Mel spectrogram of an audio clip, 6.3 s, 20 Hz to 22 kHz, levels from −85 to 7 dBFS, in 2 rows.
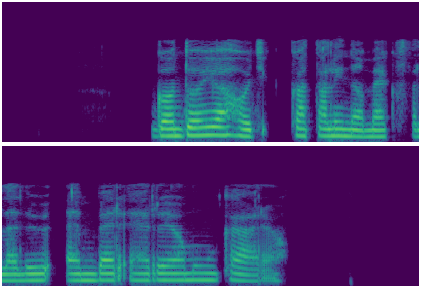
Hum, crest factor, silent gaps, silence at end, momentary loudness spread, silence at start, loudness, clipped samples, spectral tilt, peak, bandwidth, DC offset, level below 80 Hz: none; 20 dB; 2.01-2.16 s, 3.55-3.60 s; 1.05 s; 10 LU; 1.1 s; -20 LUFS; under 0.1%; -6 dB/octave; -2 dBFS; 7.6 kHz; under 0.1%; -62 dBFS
